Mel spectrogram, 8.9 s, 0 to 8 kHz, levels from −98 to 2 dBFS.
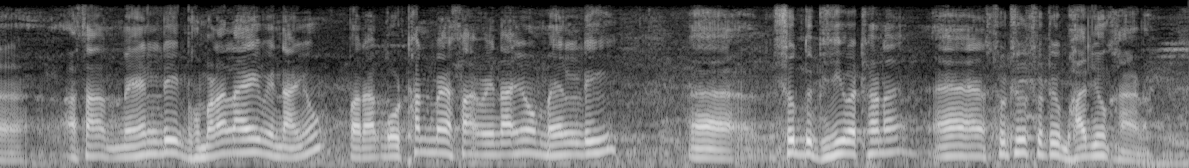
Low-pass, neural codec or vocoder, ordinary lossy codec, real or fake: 7.2 kHz; codec, 16 kHz, 16 kbps, FreqCodec, larger model; none; fake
